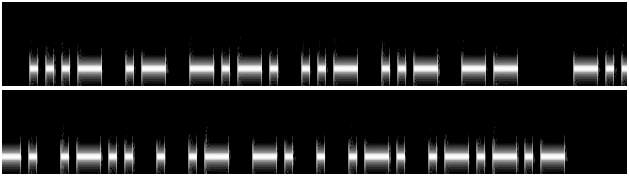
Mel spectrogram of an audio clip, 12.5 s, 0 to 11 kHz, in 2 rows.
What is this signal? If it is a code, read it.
Morse code, heard as a keyed tone, about 16 wpm, 700 Hz. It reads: VACUUM CLEANER.
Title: Pangram Challenge v2 - 15wpm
